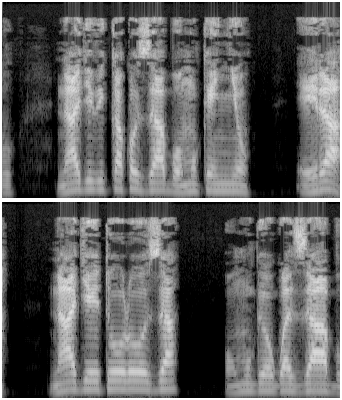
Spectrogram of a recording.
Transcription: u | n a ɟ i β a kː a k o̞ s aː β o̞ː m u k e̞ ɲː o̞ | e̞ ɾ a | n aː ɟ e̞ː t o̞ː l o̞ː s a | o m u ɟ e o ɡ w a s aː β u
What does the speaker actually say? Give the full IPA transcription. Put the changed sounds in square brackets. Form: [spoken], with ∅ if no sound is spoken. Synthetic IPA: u | n a ɟ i β [i] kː a k o̞ [z] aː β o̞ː m u k e̞ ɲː o̞ | e̞ ɾ a | n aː ɟ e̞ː t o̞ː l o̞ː [z] a | o m u [ɡ] e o ɡ w a [z] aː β u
